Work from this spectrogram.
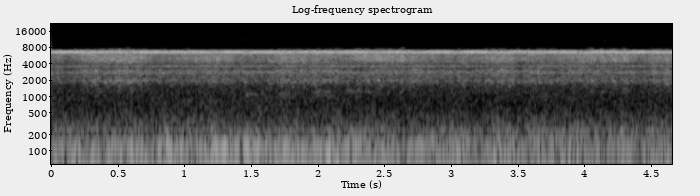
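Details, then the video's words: Male cicadas chirping to attract females at dusk on a summer night in Georgia, USA: a dense, steady, high-pitched shrill drone with a bright sustained whine on top, unbroken throughout, with no other sounds standing out. "Cicadas at Dusk, Summer Night"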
